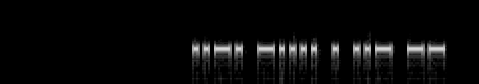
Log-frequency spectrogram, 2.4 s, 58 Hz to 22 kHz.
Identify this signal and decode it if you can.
Morse code, heard as a keyed tone, about 42 wpm, 700 Hz. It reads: F6EUM
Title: DXCC-100 Call Signs - 5 Characters - Repeated 2x - 45wpm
